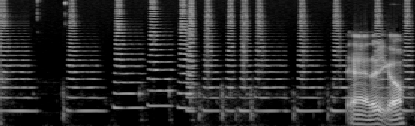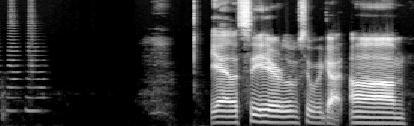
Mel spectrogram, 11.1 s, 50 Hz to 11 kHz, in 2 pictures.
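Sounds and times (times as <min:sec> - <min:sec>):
brassy sawtooth synth lead: 0:00.0 - 0:06.2.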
